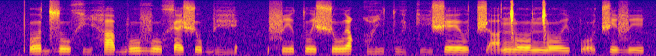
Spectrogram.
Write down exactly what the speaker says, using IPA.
pʼʊd͡zu xi̤habuvu xɛʃube̤ | fitʷiʃui̯ qʷi̤tʷɛ̤ki̤ʃɪːu̯ t͡ʃa̰ŋ͡ǀʊːŋ͡ǀʊːi̯ po̰t͡ʃivi

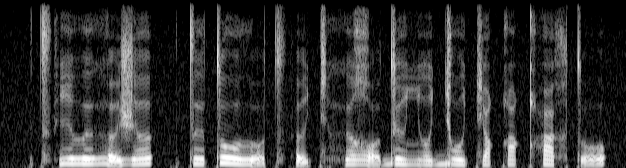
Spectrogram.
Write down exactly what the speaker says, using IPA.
t͡sʼiðɨɦə̰ʒə | tɨtoðo̰ t͡sʼə̰c hɨʁo̰dʏʎɔ ɟo cʏqɨqʰʏxto̰

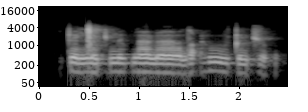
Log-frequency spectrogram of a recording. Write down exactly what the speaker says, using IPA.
t̪ɛ̃ŋ͡ǀãt͡ʃn̪ɯlpwãːɳ ãːdˤɨʔ ɦuːtɛ̃ɳt͡ʃoʔ

